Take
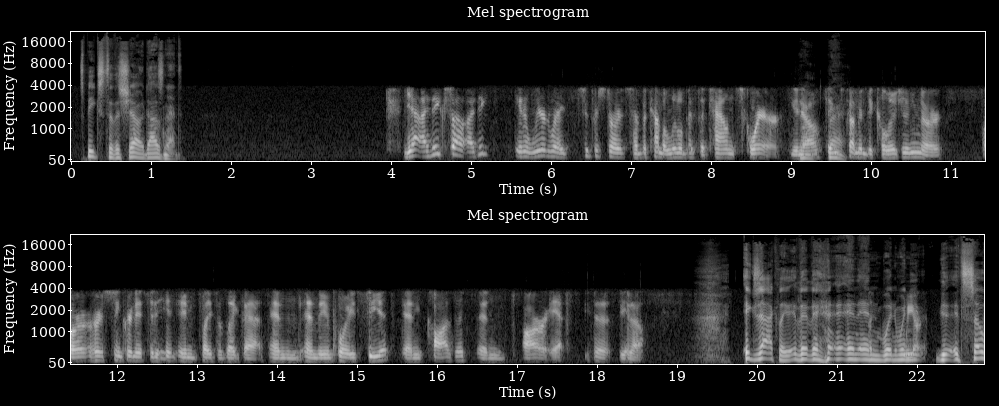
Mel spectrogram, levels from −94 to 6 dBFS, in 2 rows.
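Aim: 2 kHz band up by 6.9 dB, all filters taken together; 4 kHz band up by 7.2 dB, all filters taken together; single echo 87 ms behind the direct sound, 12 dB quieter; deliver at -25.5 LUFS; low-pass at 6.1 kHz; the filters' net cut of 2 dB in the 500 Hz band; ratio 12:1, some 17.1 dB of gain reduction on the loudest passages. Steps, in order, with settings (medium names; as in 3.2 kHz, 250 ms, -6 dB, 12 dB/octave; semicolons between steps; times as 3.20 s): low-pass 6.1 kHz; peaking EQ 500 Hz -3 dB; peaking EQ 2 kHz +7.5 dB; peaking EQ 4 kHz +7.5 dB; compression 12:1, threshold -30 dBFS; delay 87 ms -12 dB; trim +9.5 dB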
